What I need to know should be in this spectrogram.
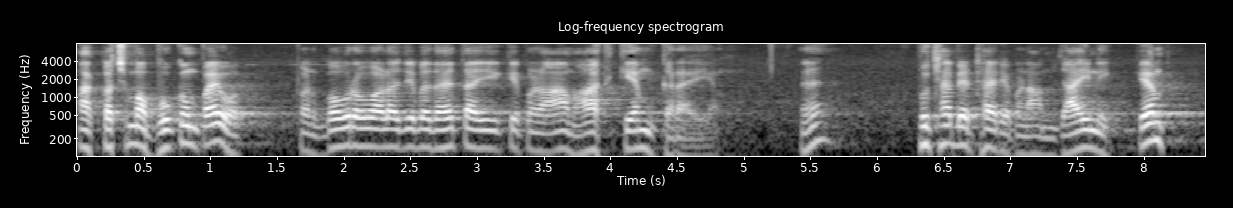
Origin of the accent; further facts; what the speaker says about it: Unava, Gujarat, India; આજથી 35 વર્ષ પહેલાં મારું ગામ ઉનાવા અહીં છે ને અમદાવાદ, અમે ત્યાં રહેતા, પછી મારી નોકરી અહીં આવેલી, અમે અહીંયા આવી ગયા રહેવા, અમારું ત્યાં મકાન પડ્યું હતું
